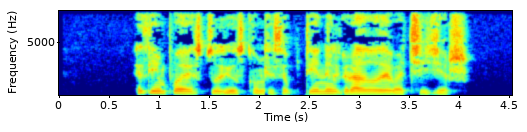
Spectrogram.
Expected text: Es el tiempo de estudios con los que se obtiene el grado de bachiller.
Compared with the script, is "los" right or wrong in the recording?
wrong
